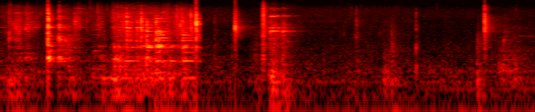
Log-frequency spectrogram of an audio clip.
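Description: Whole cinnamon, cardamom, clove and Bengali panch phoron spices crackle and splatter in hot oil: a dense burst of sizzling and sharp pops for about two seconds, thinning to scattered loud snaps.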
